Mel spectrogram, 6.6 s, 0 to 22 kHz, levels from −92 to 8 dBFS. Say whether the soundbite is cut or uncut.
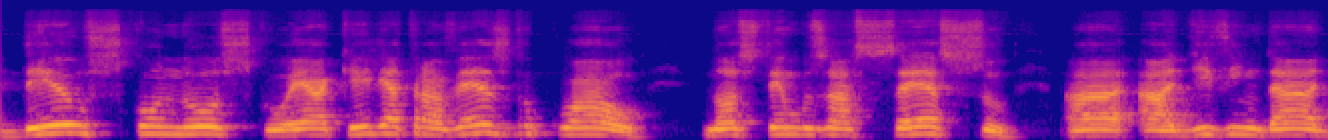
uncut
